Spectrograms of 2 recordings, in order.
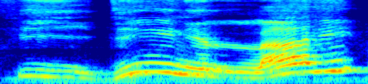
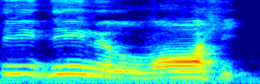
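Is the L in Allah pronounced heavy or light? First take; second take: light; heavy. First: The L in Allah is light and thin. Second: The L in Allah is heavy and thick. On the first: The speaker calls it right. "which is Tarkik" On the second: The speaker calls it wrong.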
